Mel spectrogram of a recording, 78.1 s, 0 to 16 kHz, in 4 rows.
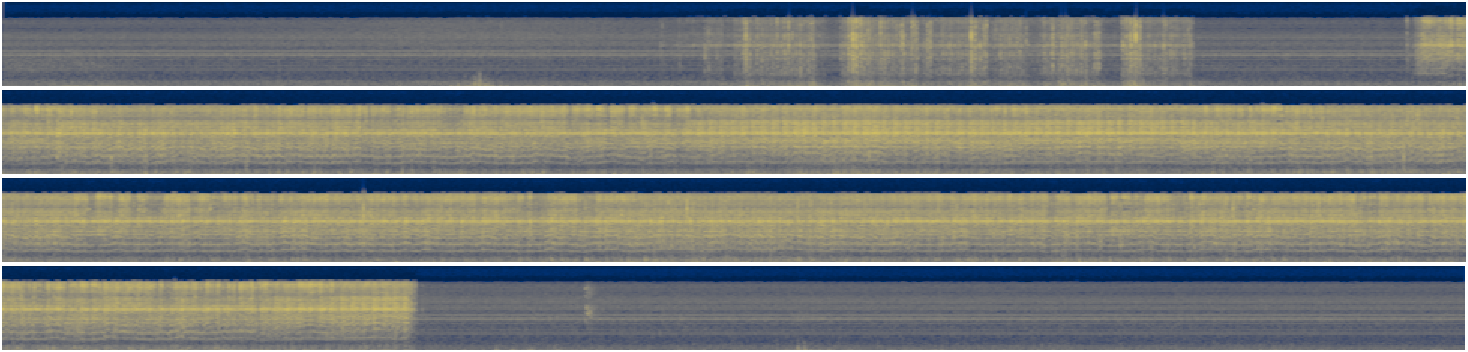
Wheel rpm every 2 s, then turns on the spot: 0, 0, 0, 0, 0, 20, 20, 20, 0, 30, 70, 70, 70, 70, 70, 70, 70, 70, 70, 70, 70, 70, 70, 70, 70, 70, 70, 70, 70, 70, 70, 60, 10, 0, 0, 0, 0, 0, 0.
10-16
